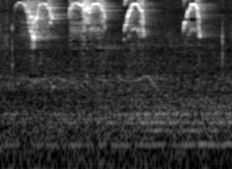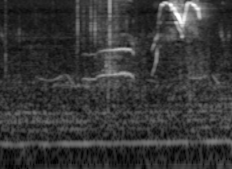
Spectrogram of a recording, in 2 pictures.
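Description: A baby monkey gives shrill, high squeals in quick bursts, calling to its mother for help.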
